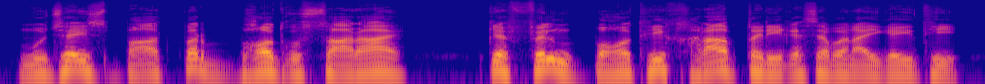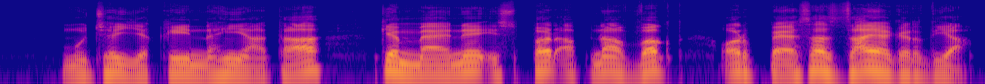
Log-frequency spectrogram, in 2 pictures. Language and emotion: Urdu, angry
